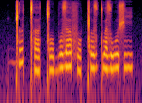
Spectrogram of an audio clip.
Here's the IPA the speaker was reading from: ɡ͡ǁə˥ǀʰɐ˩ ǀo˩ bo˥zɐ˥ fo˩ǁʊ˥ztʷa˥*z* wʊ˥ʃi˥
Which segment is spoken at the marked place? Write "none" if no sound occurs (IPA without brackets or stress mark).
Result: z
